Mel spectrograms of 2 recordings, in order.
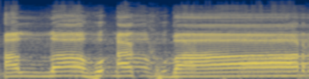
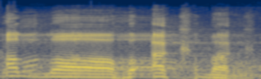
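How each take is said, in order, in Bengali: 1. b এবং r-এর মাঝের স্বরধ্বনিটি দীর্ঘ করা হয়। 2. b এবং r-এর মাঝের স্বরধ্বনিটি হ্রস্ব। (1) "বা এবং র এর মাঝখানে একটা আলিফ উচ্চারণ করা হচ্ছে" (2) "ঠিকভাবে শুদ্ধভাবে উচ্চারণ করব"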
